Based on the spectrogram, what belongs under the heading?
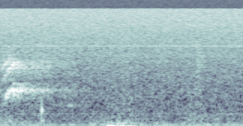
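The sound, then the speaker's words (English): A dog barks faintly somewhere in the distance, muffled as if through walls or from another floor, with a soft whimpering tone in a quiet room. “Why is my dog barking?”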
